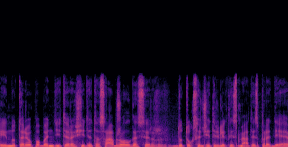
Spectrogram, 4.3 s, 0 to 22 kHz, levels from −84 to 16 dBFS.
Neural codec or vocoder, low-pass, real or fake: none; 10.8 kHz; real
